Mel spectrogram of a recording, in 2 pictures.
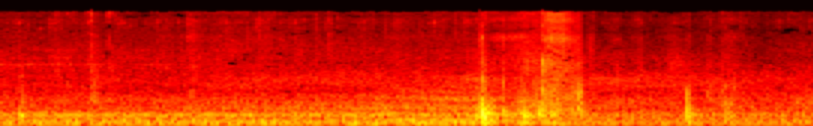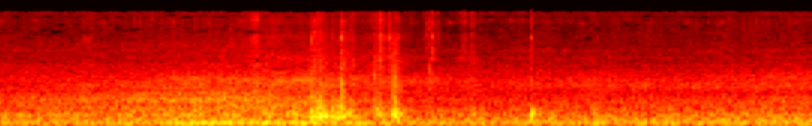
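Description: Handling noise from a hand-held phone as it is carried: scattered knocks and rustles, the loudest about two and a half seconds in. Under it runs the steady low hum of a vehicle engine running.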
